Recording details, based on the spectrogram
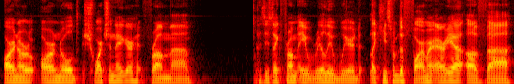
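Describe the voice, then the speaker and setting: A man's voice: lowish voice, steady tone, a little slow, smooth. A young man from Sweden with a Swedish accent, casually casting a tournament on his stream and rambling with lots of fillers and restarts. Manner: rambling, loose, many fillers and self-corrections. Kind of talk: casual live-stream commentary.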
